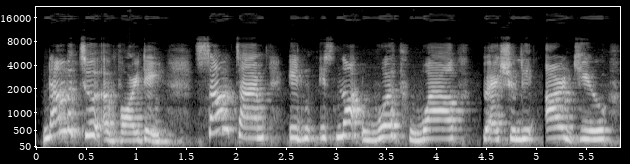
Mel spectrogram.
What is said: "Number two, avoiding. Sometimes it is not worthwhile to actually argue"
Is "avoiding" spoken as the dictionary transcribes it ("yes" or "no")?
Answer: yes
